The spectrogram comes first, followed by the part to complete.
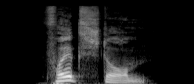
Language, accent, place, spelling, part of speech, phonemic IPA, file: German, Germany, Berlin, Volkssturm, proper noun, /ˈfɔlksˌʃtʊʁm/, De-Volkssturm.ogg
- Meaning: militia established by Nazi Germany during the last months of World War II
